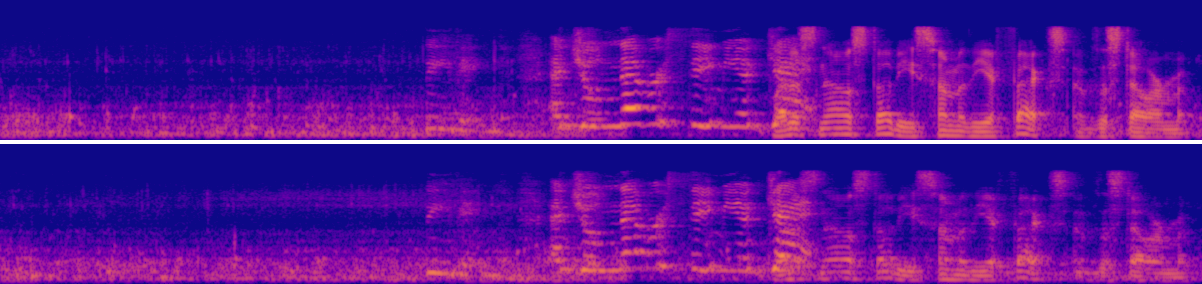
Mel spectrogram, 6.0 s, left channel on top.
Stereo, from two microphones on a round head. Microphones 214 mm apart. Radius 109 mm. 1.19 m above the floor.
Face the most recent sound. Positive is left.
turn(degrees=75)  # may be behind; listen again after turning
